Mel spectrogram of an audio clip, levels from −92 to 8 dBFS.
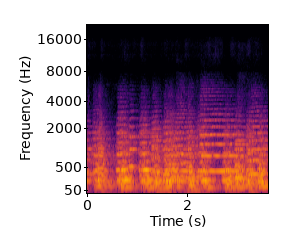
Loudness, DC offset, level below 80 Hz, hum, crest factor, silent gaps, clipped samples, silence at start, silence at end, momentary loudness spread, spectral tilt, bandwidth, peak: -18 LUFS; under 0.1%; -40 dBFS; none; 14 dB; none; under 0.1%; 0 s; 0 s; 4 LU; -10 dB/octave; 6 kHz; -4 dBFS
